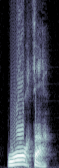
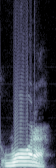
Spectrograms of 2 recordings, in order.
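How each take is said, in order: First: WATER with a clear hard T; T fully pronounced. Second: WATER with a quick D-like tap and R ending; flapped T. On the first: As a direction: say "water" with a crisp T, no flap. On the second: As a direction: say "water" American style, like "wader". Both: Shown as a demonstration. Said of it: "is pronounced like".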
